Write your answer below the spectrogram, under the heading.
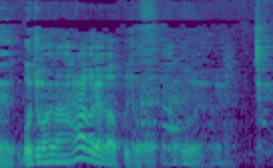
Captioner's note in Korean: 웃음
